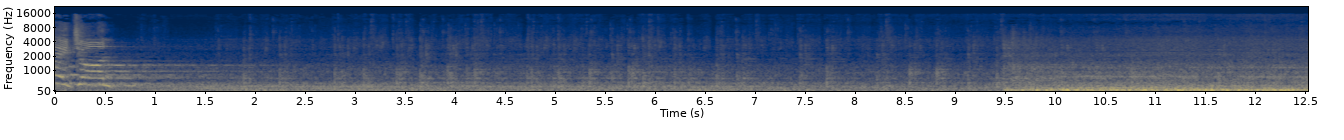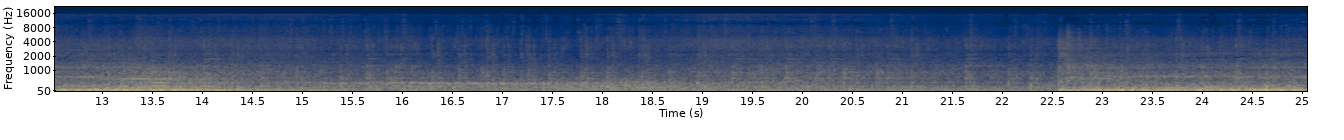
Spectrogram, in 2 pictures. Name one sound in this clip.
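Boots thud on a hard floor as a soldier runs.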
